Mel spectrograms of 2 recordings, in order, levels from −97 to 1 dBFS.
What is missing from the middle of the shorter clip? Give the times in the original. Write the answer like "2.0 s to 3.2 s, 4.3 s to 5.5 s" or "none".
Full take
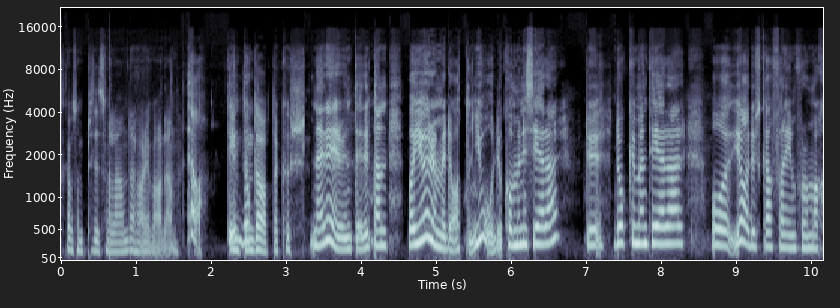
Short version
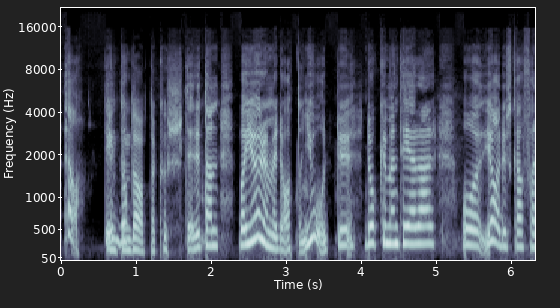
3.3 s to 3.9 s, 5.8 s to 6.9 s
